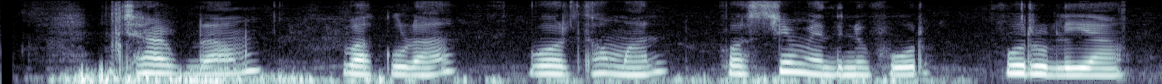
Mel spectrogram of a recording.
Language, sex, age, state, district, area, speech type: Santali, female, 18-30, West Bengal, Jhargram, rural, spontaneous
